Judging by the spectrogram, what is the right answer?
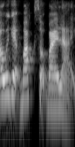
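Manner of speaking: put-on Jamaican accent. Speaker talking about life's setbacks, jamaican accent. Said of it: "That's my Jamaican accent".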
